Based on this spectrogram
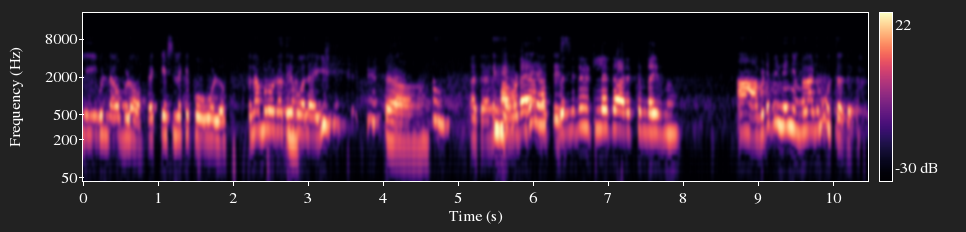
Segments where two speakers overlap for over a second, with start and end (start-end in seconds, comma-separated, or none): none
